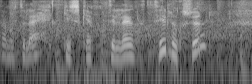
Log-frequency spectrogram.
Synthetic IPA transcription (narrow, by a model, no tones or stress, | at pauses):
aðnat̪uɾlɪɛhcɪscɛm̥t̪ɪlɛɣt̪ʰɪlhʏksʏn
